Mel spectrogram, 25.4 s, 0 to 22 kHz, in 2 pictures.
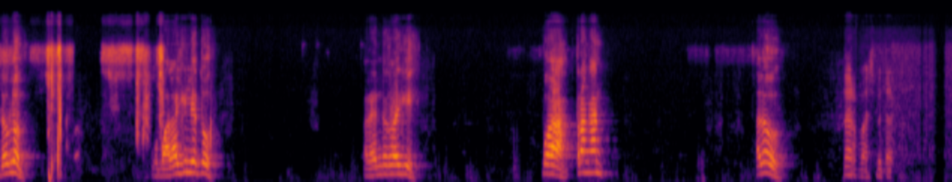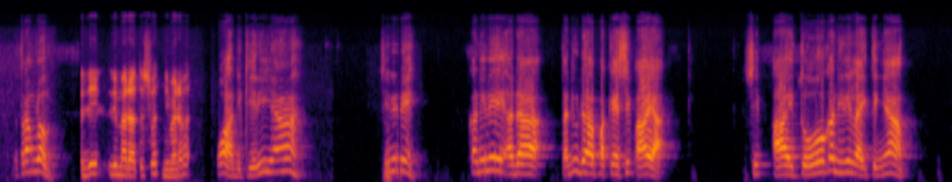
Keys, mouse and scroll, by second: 20.7 click.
